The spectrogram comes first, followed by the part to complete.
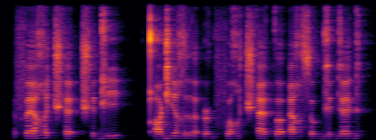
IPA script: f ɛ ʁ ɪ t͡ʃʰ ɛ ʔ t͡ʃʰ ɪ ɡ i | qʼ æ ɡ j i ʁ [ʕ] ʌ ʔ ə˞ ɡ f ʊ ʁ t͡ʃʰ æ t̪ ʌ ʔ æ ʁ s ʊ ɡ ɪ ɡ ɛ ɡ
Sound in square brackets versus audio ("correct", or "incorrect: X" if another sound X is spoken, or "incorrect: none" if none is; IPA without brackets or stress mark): incorrect: r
